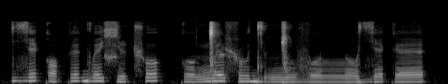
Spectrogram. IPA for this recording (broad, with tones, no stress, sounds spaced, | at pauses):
zʲ ɛ˦˥ k ɔ˨ k ɘ˦˥ ɡ w ɘ˦˥ ɕ i˨ ʈ͡ʂʰ o˦˥ kː o˨ ŋ͡ǀ ɘ˦˥ ʂ u˦˥ dʲ u˨ ŋ͡ǀ u˨ v o˨ lː o˨ zʲ ɛ˦˥ k ɛ˦˥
